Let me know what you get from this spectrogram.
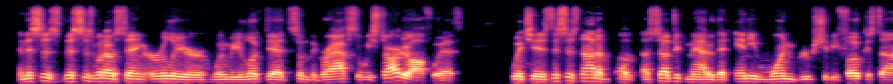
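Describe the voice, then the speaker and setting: A man's medium-pitched voice at a fairly quick pace, dry and close with no echo. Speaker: financial and tax planning advisor. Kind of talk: webinar presentation. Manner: fast.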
